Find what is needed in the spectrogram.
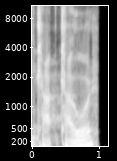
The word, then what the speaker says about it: Kaur: This is came to us through Valerie Kaur's work. So yeah, please go ahead, Dave. – Yeah. How do you say her name? Kaur? – No, it's like Kaur. Kaur. – Okay. – K-A-U-R.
